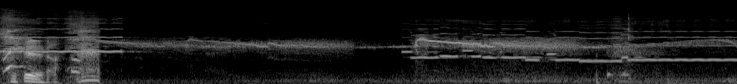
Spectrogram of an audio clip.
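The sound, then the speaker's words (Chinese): Flute playing a cheerful tune among mountain eagles, in steady high piping notes with long held tones that shift gently in pitch. The notes carry on almost without a break, opening with a busier, fluttering burst. “爷爷吹的是欢乐的曲子，山鹰在和我们玩呢。爷爷如果吹战斗的笛声”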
